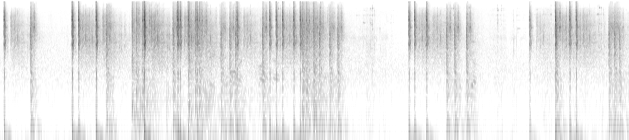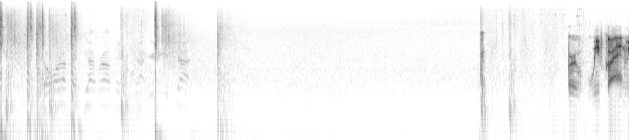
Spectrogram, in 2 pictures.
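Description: Enemy gunfire in a large-scale team-versus-team military shooter, sharp repeated shots in bursts separated by quieter stretches, with radio-style voices talking over the fighting.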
